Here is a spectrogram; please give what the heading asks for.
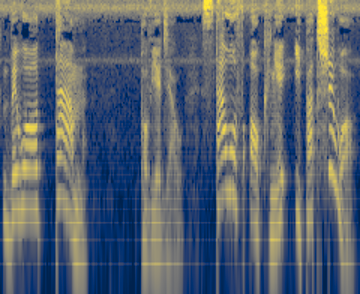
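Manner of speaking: Melek the sparrow. A narrator's reading. Sparrow Melek marvelling underground, high chirpy voice.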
